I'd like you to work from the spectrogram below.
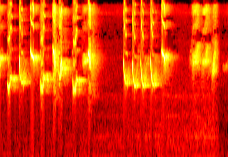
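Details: Lesser green leafbird singing energetically, used to provoke other birds into singing and as a master song for trainees: bursts of sharp high chirps and short downward-sliding whistles in quick series, a pause, then another rapid phrase and a softer trailing burst.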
